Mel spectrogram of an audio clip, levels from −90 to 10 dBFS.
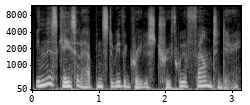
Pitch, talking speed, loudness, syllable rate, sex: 150 Hz, 265 wpm, -17 LUFS, 5.6 syllables/s, male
